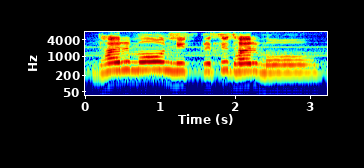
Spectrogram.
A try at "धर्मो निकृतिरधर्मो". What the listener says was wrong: नहीं रधर्मो पढ़ना था, र बोलना है।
